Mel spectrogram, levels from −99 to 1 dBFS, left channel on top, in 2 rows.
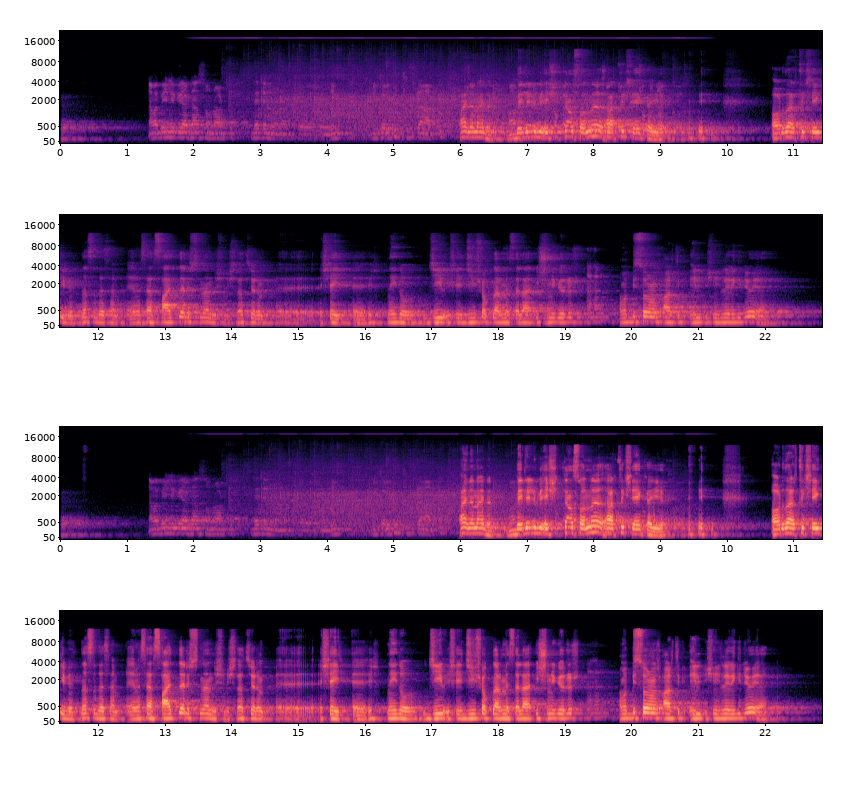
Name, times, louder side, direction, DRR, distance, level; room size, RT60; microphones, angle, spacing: voice 1, 1.3-4.2 4.6-6.4 6.7-9.6 11.0-11.2 19.3-19.6, left 1 dB, 30° left, 6 dB, 0.9 m, -45 dB
Applause, 2.0-9.7, left 1 dB, 5° left, 1.4 m, -50 dB
voice 2, 6.0-9.1 9.6-10.2 10.7-19.2 19.8-22.2, right 6 dB, 65° right, 16 dB, 0.3 m, -25 dB
11.0 x 10.0 x 5.6 m, 2.3 s
head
